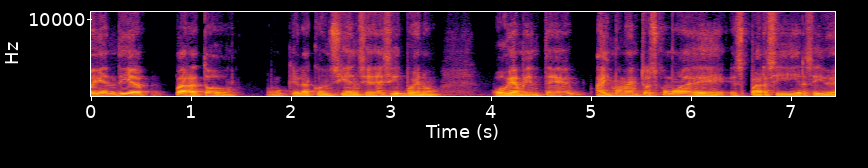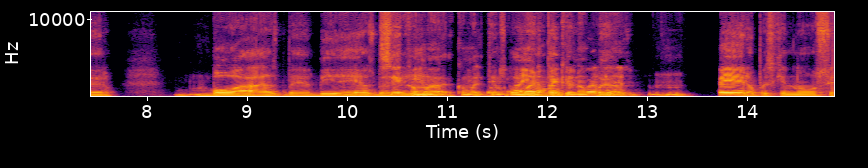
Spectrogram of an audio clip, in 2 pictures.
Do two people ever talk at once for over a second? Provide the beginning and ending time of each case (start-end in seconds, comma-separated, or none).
10.3-12.9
